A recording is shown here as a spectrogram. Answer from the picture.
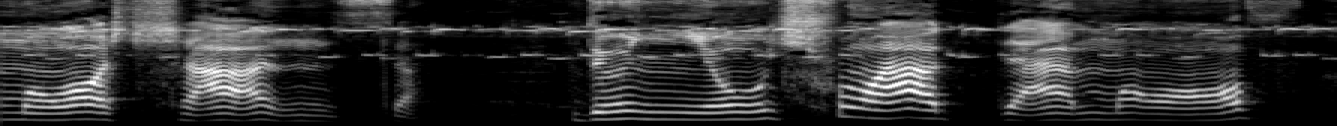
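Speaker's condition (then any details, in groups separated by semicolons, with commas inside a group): Speech impediment; no speech therapy yet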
